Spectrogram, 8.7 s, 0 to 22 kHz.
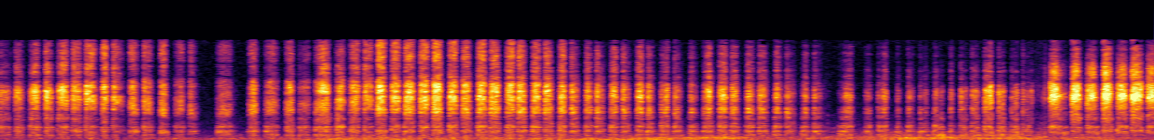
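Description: A teal felt-tip marker scratches and rubs back and forth across a thin white paper coloring sheet. The quick, uneven strokes give a bright, papery hiss with very little low end, broken by short pauses near 1.5 and 6.2 seconds.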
